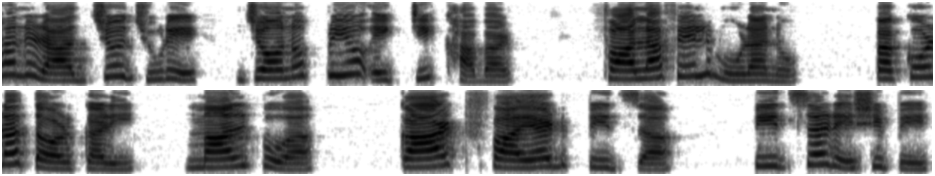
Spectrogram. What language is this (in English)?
Bangla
